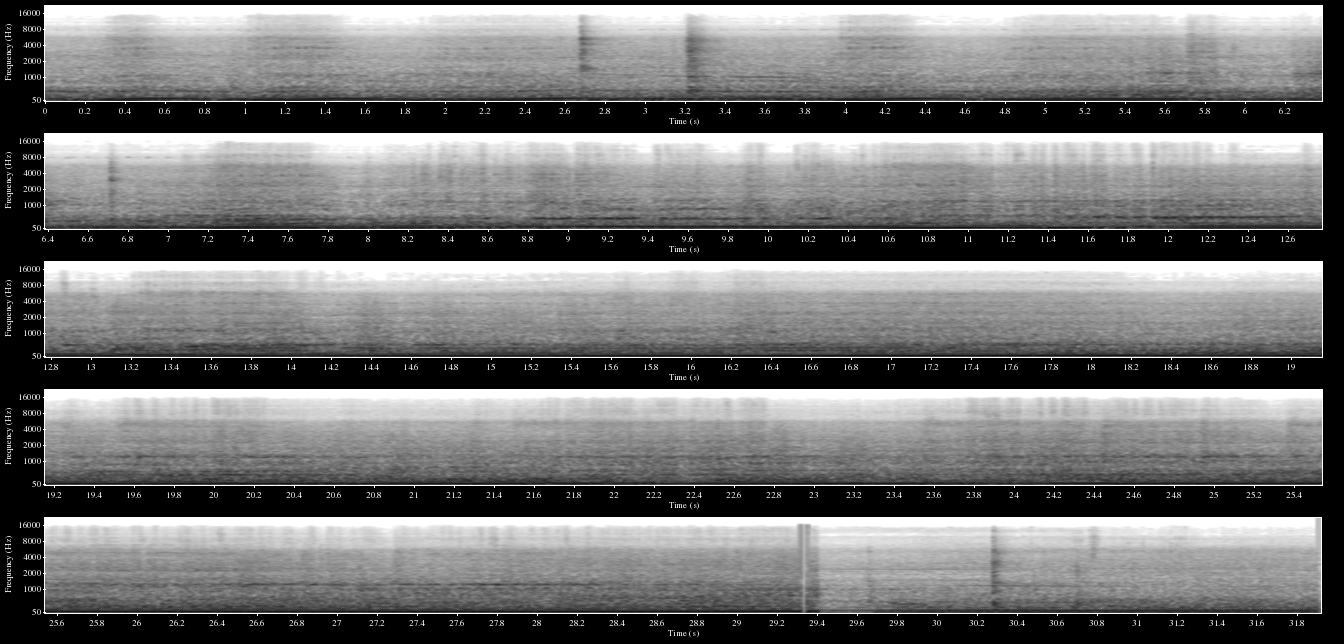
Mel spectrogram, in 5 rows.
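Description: International Farmall 656 tractor's engine running under way, its pitch shifting with throttle and speed over the first half, then holding steady. Sharp clanks and rattles come through during the first several seconds.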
